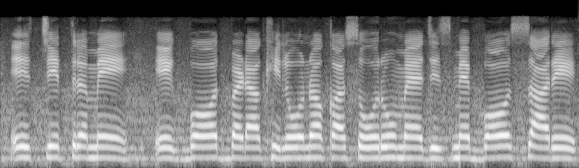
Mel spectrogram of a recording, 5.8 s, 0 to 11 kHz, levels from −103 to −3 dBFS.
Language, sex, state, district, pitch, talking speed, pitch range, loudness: Hindi, female, Chhattisgarh, Raipur, 210 Hz, 135 wpm, 200-215 Hz, -12 LUFS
